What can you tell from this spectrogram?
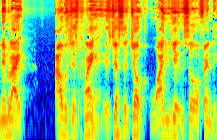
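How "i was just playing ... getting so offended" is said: plain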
